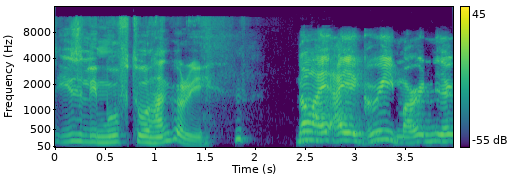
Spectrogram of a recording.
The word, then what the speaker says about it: Hungary: Oh, sorry, Hungary. Three Yes. syllables, Martin. Hungary.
